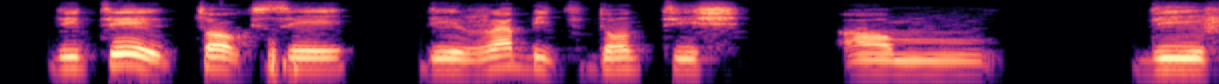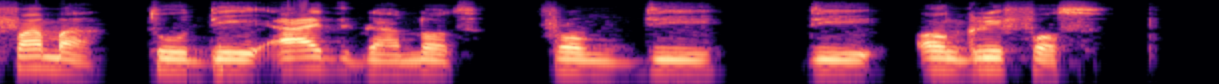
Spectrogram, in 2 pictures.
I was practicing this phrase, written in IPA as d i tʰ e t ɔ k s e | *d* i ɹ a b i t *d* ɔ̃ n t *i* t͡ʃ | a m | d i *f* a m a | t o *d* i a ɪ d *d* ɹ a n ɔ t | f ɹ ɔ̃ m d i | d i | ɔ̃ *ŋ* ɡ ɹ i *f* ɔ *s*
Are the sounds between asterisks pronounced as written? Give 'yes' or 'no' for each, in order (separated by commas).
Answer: yes, yes, yes, yes, yes, no, yes, yes, yes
